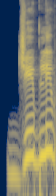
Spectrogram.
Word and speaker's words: Ghibli: आउ एक ना रही घिबली को जिबली बोली भी प्रोनाउंस करा जाए घिबली बा जिबली ठीक अच्छे।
